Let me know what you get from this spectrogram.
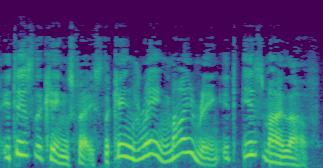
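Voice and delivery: high-pitched, impassioned insistence; crying out. A narrator's reading. Princess recognising her beloved's face and ring, crying out. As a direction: insist in a high, rising cry. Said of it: "she cried".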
